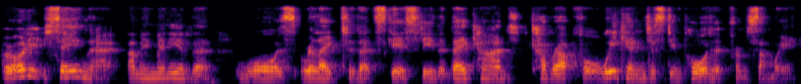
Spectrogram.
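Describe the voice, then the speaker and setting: A woman giving her opinions in a measured way as a guest in a panel discussion. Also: fairly low pitch, vocal fry, mellow. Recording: echoey room sound.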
